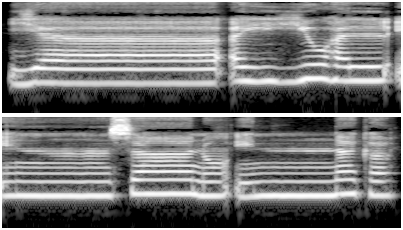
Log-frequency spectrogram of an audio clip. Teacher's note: یا ایھا الانسان انک، یا ایھا الانسان میں دیکھیں مد ہے، اس کے بعد حمزہ ہے تو 4 سے 5 حرکات کے برابر لمبا کرنا ہے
